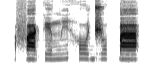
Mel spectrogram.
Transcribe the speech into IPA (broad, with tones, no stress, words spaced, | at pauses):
fa˨ke˨mi˨˦ ho˧d͡ʒo˧k͡pa˧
